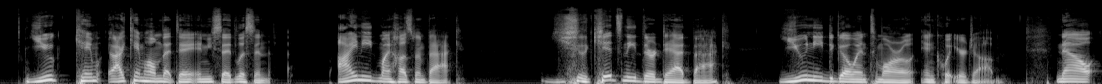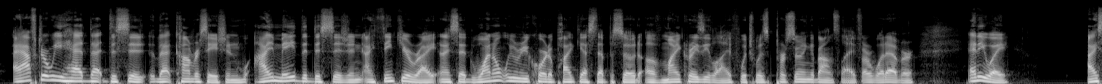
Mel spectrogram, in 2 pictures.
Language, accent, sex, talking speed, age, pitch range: English, American, male, 200 wpm, 30-49, 100-135 Hz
